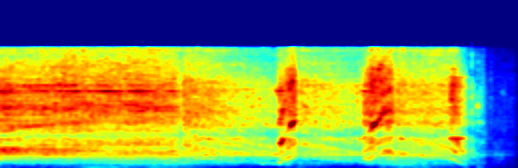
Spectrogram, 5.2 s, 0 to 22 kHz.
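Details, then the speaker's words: Maverick Strada MT RC truck on an 11.1V 3S pack, after rebuilding and relubricating its front diff (previously sticky, lazy and stopping): high smooth whine rising and falling with throttle blips, no binding. Drivetrain now spins freely. "so there you go see how you can hear that freely now before it would just go and stop that's something like that"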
